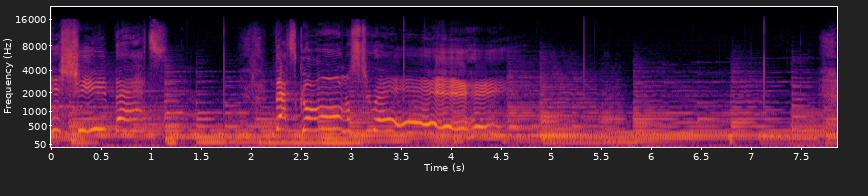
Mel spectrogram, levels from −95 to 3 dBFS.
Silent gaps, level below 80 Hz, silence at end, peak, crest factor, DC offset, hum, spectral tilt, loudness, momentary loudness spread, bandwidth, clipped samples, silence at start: none; -54 dBFS; 0 s; -10 dBFS; 20 dB; under 0.1%; none; -4.5 dB/octave; -29 LUFS; 11 LU; 17 kHz; under 0.1%; 0 s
